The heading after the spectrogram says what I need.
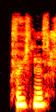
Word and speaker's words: Fresnes: Fresnes Prison? I think it's Fresnes. Yep. Fresnes. Yeah. See, I'm pronouncing that like a Norwegian rather than a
